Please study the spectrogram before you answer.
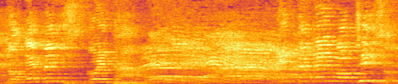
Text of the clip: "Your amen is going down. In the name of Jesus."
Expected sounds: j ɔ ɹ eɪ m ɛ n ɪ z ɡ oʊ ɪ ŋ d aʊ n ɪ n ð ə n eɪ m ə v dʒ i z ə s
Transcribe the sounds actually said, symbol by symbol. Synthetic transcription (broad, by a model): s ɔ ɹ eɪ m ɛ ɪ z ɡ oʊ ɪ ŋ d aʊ ɪ n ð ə n eɪ m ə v dʒ i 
